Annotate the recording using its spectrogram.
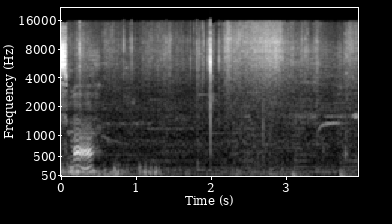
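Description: Roots snap as a weed is pulled out of the ground.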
